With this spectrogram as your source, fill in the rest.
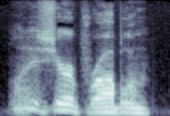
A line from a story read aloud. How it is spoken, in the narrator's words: I muttered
